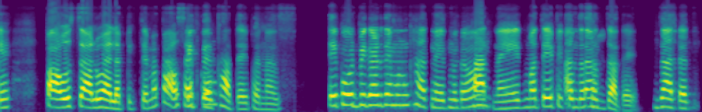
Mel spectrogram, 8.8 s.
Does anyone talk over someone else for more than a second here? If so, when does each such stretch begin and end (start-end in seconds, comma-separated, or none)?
none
